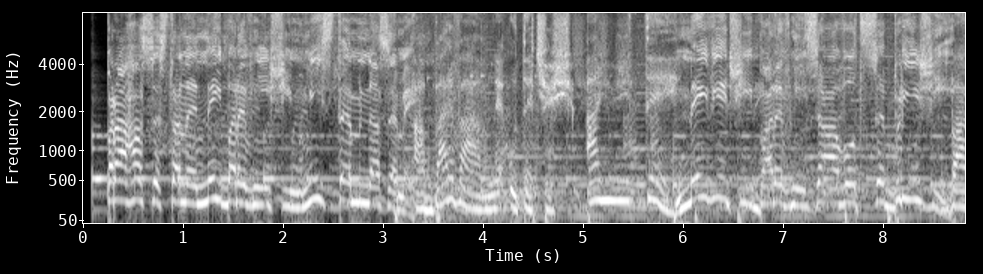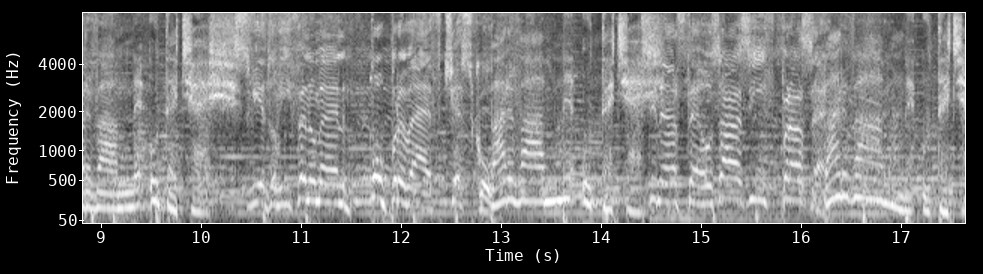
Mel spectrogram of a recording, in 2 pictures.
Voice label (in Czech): spot; barvy laky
